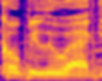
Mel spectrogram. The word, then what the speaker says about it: Kopi Luwak: Talking about coffee, so have you ever had, and I'm going to probably butcher the name, but I've had it, Kopi Luwak. – Kopi Luwak, yeah.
